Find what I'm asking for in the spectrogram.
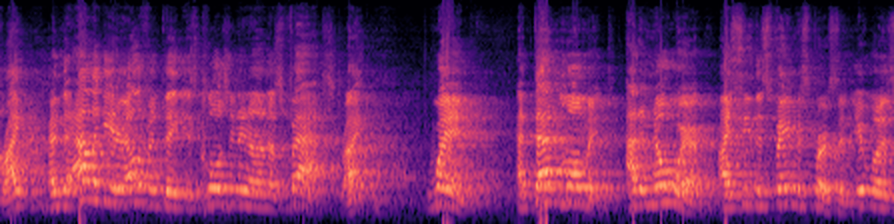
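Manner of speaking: ordinary delivery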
